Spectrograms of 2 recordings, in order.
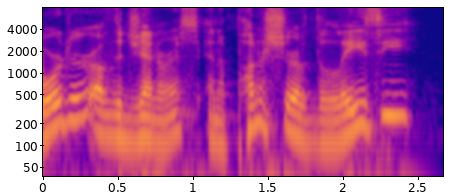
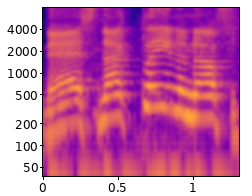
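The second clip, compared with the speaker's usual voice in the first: put-on high-pitched New York accent; 10 semitones higher, 5 dB louder than usual. Voicing Frau Perchta judging a home as not clean: Frau Perchta with New York accent. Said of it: "Now she's from New York".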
